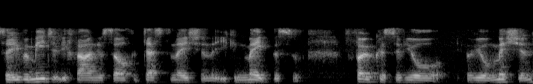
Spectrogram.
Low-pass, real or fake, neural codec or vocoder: 5.4 kHz; real; none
